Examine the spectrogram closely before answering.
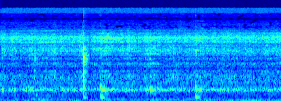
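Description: A knob clicks softly as it is turned.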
